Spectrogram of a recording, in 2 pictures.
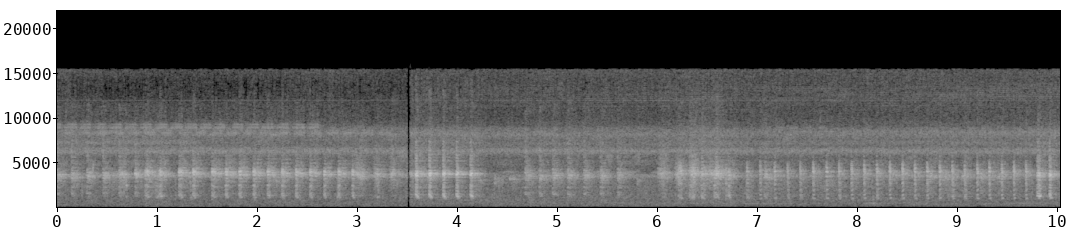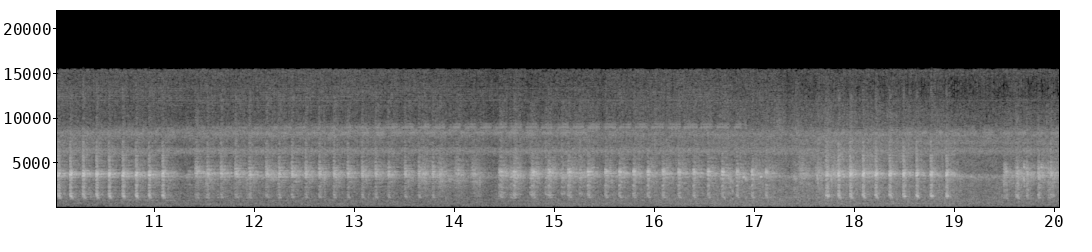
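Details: Rapid clicking rattles from a frog in a forest, repeated in bouts of a few seconds with short silences between, loudness swelling and fading, over a continuous thin high hiss.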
